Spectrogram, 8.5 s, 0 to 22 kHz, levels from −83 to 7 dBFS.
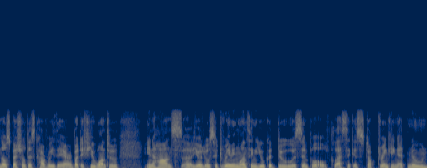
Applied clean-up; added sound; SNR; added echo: none; none; none; none.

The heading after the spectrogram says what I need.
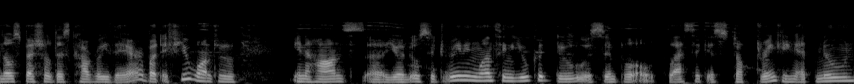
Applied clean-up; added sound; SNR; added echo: neural mask model DeepFilterNet 3.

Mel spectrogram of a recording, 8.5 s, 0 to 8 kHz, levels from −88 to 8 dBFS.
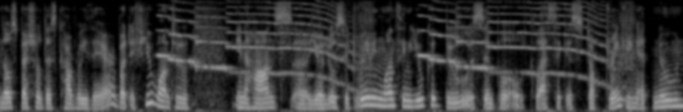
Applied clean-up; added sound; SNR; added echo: none; Squeak; 7 dB; none.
